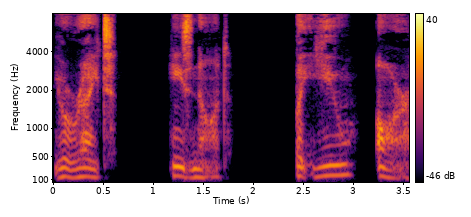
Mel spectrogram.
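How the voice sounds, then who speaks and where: A put-on character voice at middle pitch. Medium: read story.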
